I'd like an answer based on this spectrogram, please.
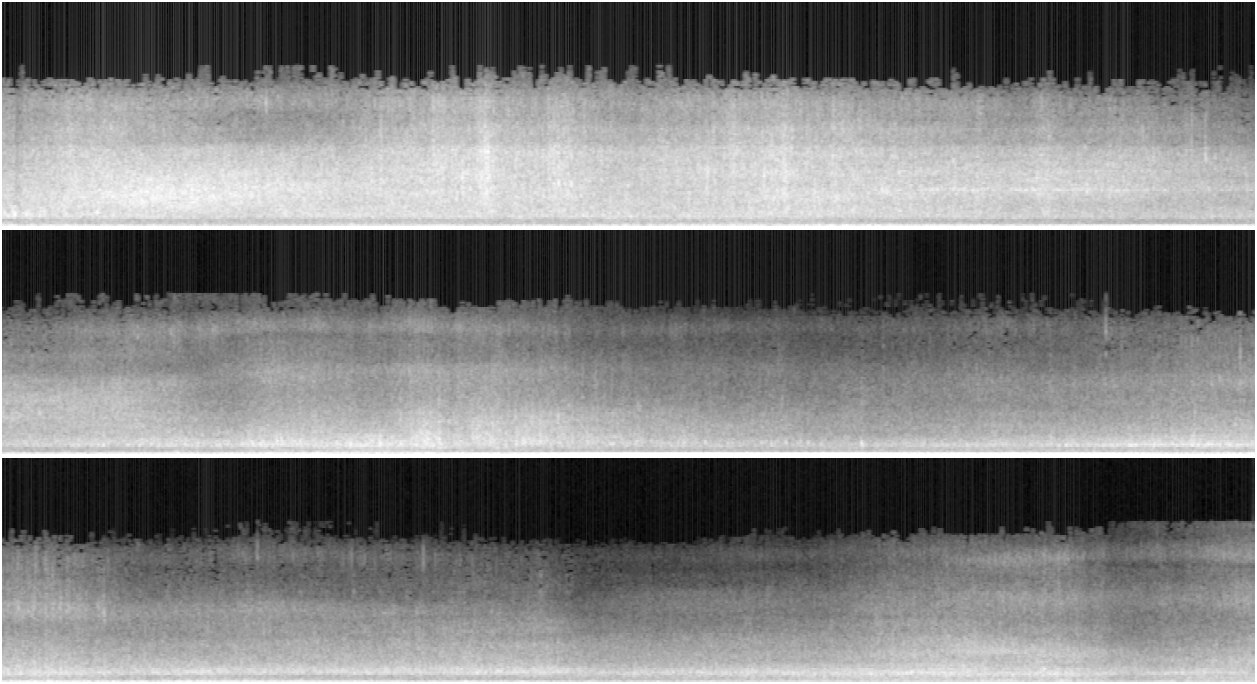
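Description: Road traffic passing, heard while cycling alongside the road: a steady rumble of tyres and engines, with a vehicle engine slowly rising and falling in pitch through the middle.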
